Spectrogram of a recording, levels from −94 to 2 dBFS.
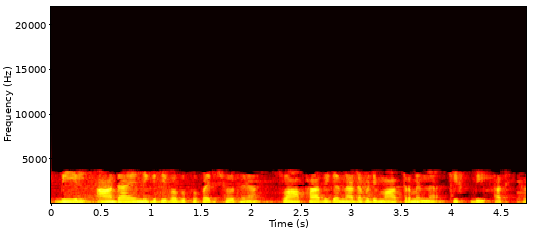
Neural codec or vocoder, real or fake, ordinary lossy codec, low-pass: none; real; MP3, 24 kbps; 3.6 kHz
